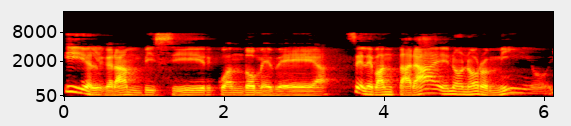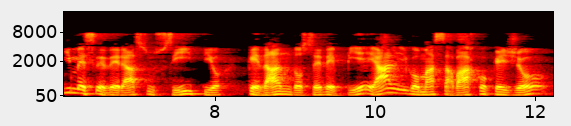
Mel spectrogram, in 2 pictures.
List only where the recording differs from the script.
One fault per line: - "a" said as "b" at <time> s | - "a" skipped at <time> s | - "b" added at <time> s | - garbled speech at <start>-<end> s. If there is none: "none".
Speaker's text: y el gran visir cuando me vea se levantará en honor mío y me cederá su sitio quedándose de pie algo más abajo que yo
none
